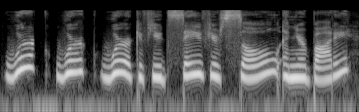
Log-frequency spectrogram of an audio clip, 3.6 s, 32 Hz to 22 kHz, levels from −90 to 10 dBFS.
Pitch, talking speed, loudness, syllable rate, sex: 275 Hz, 185 wpm, -14 LUFS, 3.9 syllables/s, female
